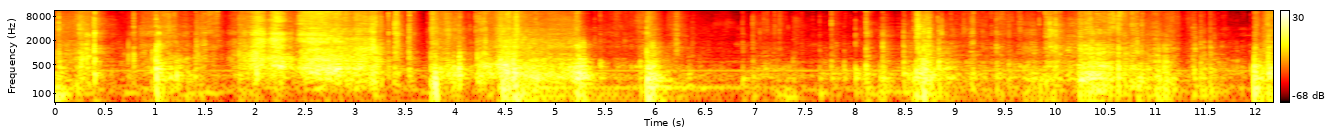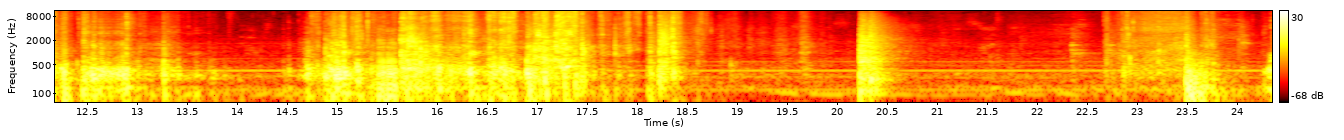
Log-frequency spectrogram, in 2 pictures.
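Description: A cardboard shipping box being opened and unpacked by hand: rustling and scraping of cardboard and packing tape, broken by thunks as boxed items are set down on the table. The handling comes in bursts, with a quiet stretch near the end.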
